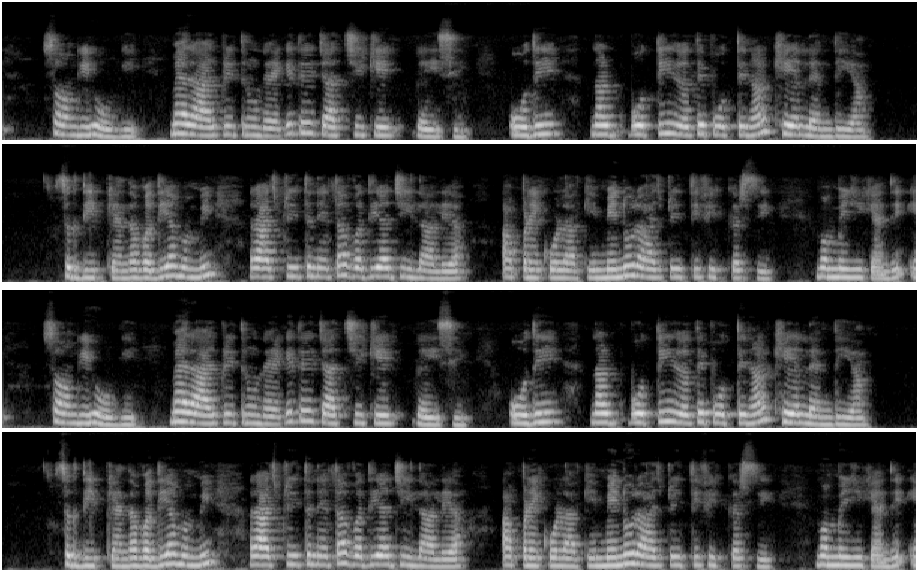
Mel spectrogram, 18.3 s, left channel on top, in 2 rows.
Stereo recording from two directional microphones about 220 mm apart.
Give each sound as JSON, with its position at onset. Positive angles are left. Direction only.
{"t": 0.3, "sound": "a woman's voice", "side_deg": -30}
